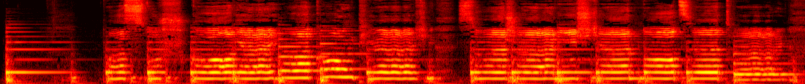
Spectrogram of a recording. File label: TENOR; Nad Betlejem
